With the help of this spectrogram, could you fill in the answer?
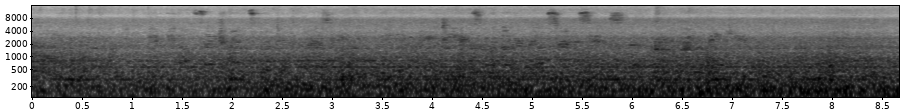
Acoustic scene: subway train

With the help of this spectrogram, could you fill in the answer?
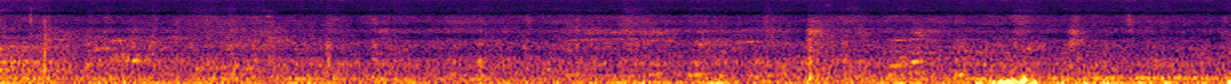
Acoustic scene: residential area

